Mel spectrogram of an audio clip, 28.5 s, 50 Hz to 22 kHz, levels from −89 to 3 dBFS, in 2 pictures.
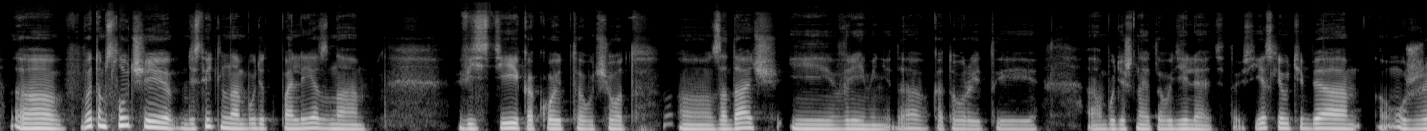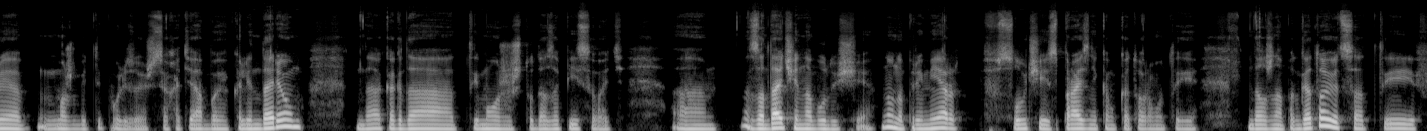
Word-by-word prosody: А 145 -5 +5 0.2
в 175 - 0
этом 210 +1 +6
случае 190 -8 +5
действительно 145 +2 +1
будет 135 -1 -2
полезно 130 -3 +1 0.9
вести 145 +2 +2
какой-то 130 0 0
учет, 125 0 -3 0.4
а, 125 -2 +1
задач 145 +5 0
и 125 -4 +2
времени, 120 -1 0
да, 135 -4 -5
которые 125 -1 -4
ты, 120 0 -6 0.5
а, 120 +1 -4
будешь 125 0 -3
на 130 - +1
это 125 +1 -3
выделять. 125 -2 -1
То - - -12
есть, 145 - -15
если 150 +1 -1
у 145 - +1
тебя 140 -1 +2 0.3
уже, 135 -8 0
может 125 0 -4
быть, 125 -1 -9
ты - - -11
пользуешься - - -7
хотя 130 +1 -4
бы 125 0 -3
календарем, 150 +9 +4 0.5
да, 135 +1 -1
когда 130 -1 +1
ты 130 - -5
можешь 125 -1 -1
туда 125 0 -4
записывать, 125 -1 -5 0.5
ам, 125 -4 -1 0.2
задачи 150 -5 +5
на 130 0 +3
будущее. 125 0 -4
Ну, 180 +1 +2
например, 135 +1 +2 0.2
в - - -19
случае 130 0 -1
с 120 - -8
праздником, 130 -1 0
к - - -38
которому 125 -1 -6
ты 120 0 -8 0.5
должна 125 -1 +1
подготовиться, 140 - +2
ты 135 -1 0
130 Hz, 120 wpm, -22 LUFS, 125-140 Hz, 0.9 s, этом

